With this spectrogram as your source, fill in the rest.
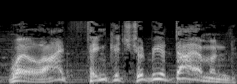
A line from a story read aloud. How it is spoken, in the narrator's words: retorted the colonel in an annoyed tone of voice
